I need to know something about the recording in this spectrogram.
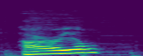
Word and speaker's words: Ariel: I want to make sure I'm pronouncing the name correctly. Ariel?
